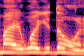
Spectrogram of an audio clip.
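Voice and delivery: a touch of an Italian pizza guy; pizza man voice. Shown as a demonstration. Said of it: "talking like this to him".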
